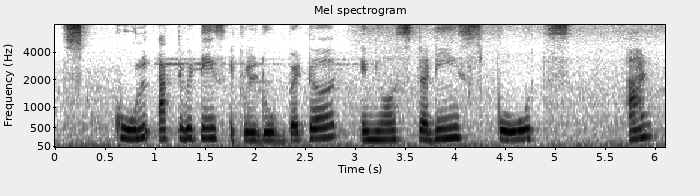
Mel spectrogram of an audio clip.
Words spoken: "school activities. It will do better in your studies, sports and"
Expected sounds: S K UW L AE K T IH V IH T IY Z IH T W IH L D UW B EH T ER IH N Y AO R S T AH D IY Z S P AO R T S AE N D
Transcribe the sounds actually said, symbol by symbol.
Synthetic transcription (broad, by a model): S K UW L AE K T IH V IH T IY Z IH T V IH L D UW B EH T ER IH N Y AO R S T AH D IY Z S P AO R T S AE N D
